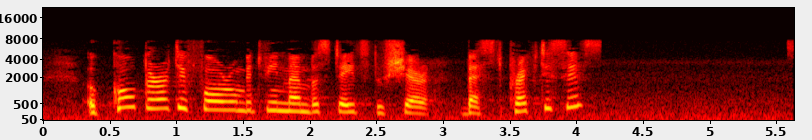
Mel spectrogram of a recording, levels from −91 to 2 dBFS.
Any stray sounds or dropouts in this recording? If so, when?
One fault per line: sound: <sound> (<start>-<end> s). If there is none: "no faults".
no faults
